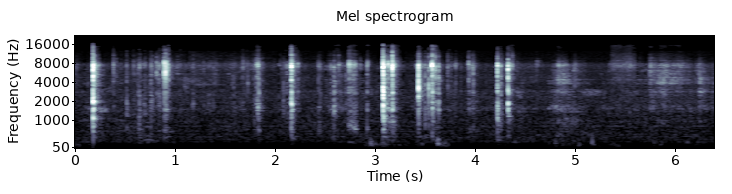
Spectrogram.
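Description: Stiff clear plastic blister and cardboard backing of a die-cast toy car package being pried and torn open by hand: a run of irregular sharp crackles and clicks, loudest about three seconds in.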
